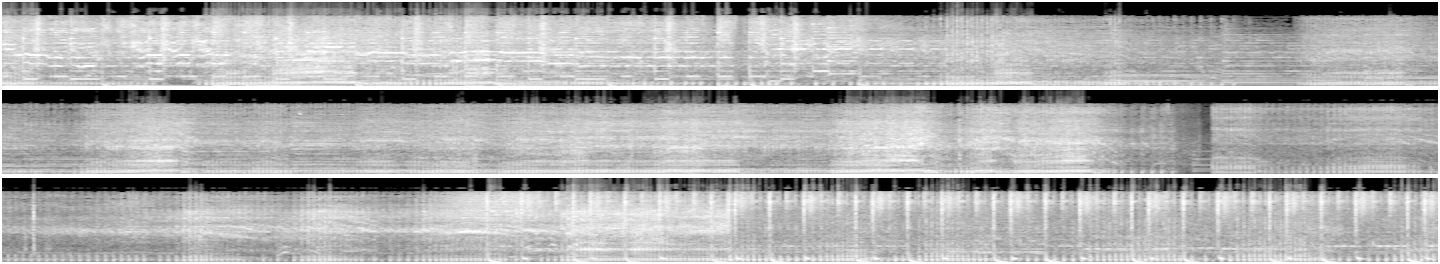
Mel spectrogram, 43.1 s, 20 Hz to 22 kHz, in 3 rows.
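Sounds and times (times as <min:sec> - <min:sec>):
motorcycle engine revving under load: 0:00.0 - 0:12.4, 0:13.0 - 0:43.0.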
